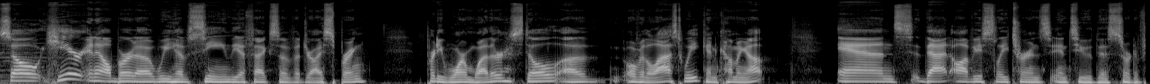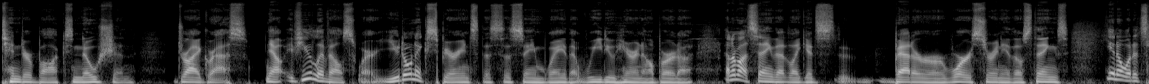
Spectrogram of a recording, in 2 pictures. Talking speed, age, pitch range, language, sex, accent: 195 wpm, 40-59, 105-135 Hz, English, male, American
